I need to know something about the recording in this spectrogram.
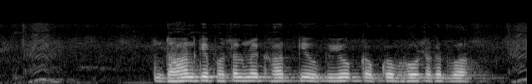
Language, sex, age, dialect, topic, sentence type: Bhojpuri, male, 25-30, Southern / Standard, agriculture, question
